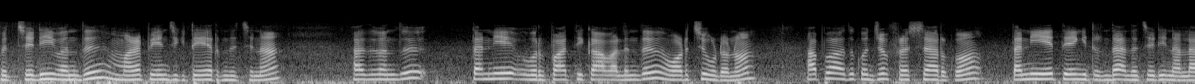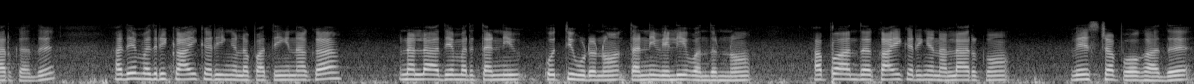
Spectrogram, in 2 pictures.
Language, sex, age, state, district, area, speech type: Tamil, female, 30-45, Tamil Nadu, Tiruvannamalai, urban, spontaneous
